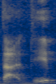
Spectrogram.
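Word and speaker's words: تأديب: yang ketiga adalah takdim memang bacanya kalau enggak hati-hati ini jadi salah ini ya karena Taklim kan pakai Ain sedangkan takdib itu kan pakai Hamzah ya takdib kemudian tarbiah nah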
